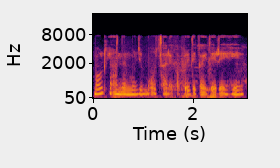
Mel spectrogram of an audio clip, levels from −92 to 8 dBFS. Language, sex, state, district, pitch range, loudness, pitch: Hindi, female, Arunachal Pradesh, Papum Pare, 200-235 Hz, -18 LUFS, 220 Hz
